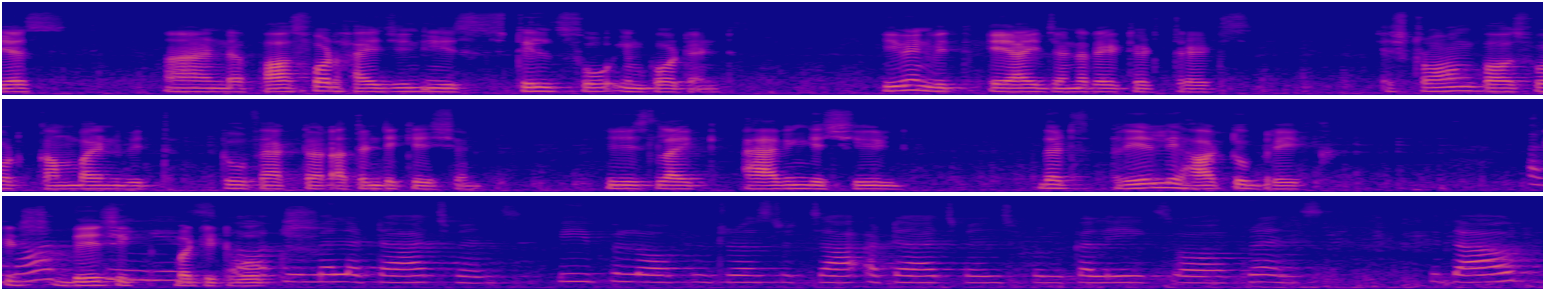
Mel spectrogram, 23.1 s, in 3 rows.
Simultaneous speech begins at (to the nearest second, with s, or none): 15 s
